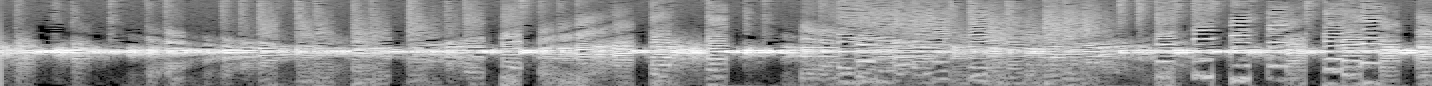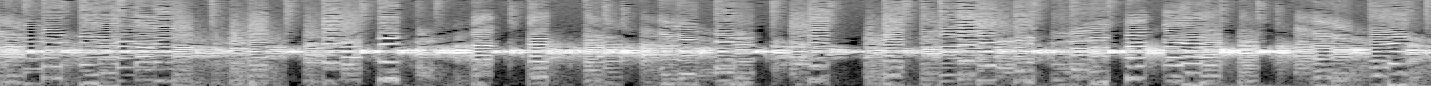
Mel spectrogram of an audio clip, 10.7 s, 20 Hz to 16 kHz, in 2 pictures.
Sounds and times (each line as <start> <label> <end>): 0.7 Glitched Oscillations 10.7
